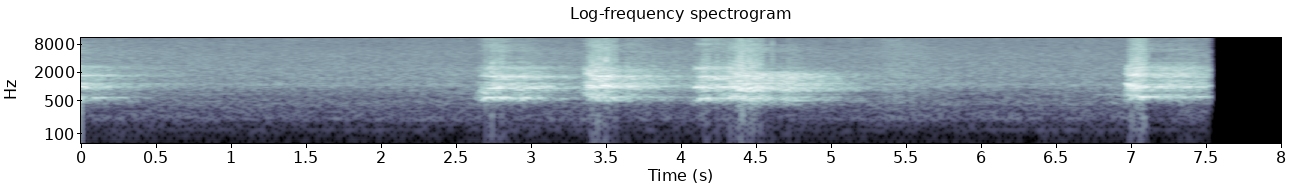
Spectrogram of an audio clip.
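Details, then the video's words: Dog barking at The Barking Lot on 23 May 2014, a quick burst of three barks followed by a longer drawn-out bark, then one more sharp bark after a pause, over a faint constant hum. "The Barking Lot"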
